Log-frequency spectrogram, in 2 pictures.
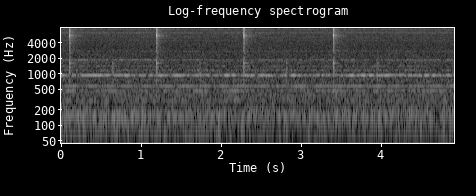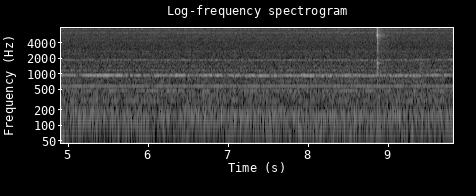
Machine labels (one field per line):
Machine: valve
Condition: normal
